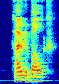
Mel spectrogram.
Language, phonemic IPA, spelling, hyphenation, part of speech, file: Dutch, /ˈɦœy̯ləˌbɑlk/, huilebalk, hui‧le‧balk, noun / verb, Nl-huilebalk.ogg
- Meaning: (noun) 1. a crybaby, a child that weeps often and long 2. any weepy person, regardless of age 3. a type of round felt hat with a wide, soft rim and a low crown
